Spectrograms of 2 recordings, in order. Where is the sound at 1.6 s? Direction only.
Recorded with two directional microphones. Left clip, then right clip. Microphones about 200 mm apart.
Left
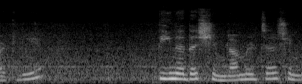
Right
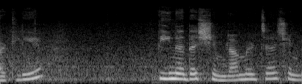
40° right (ahead or behind).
